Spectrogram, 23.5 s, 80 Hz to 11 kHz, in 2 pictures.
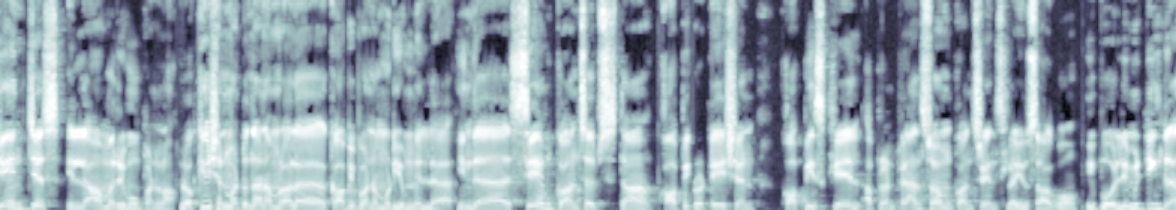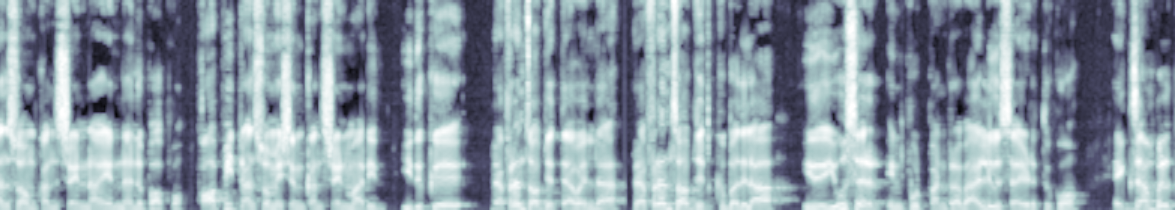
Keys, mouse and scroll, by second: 5.0 click, 6.4 middle click, 7.6 click, 20.4 click, 21.7 click.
